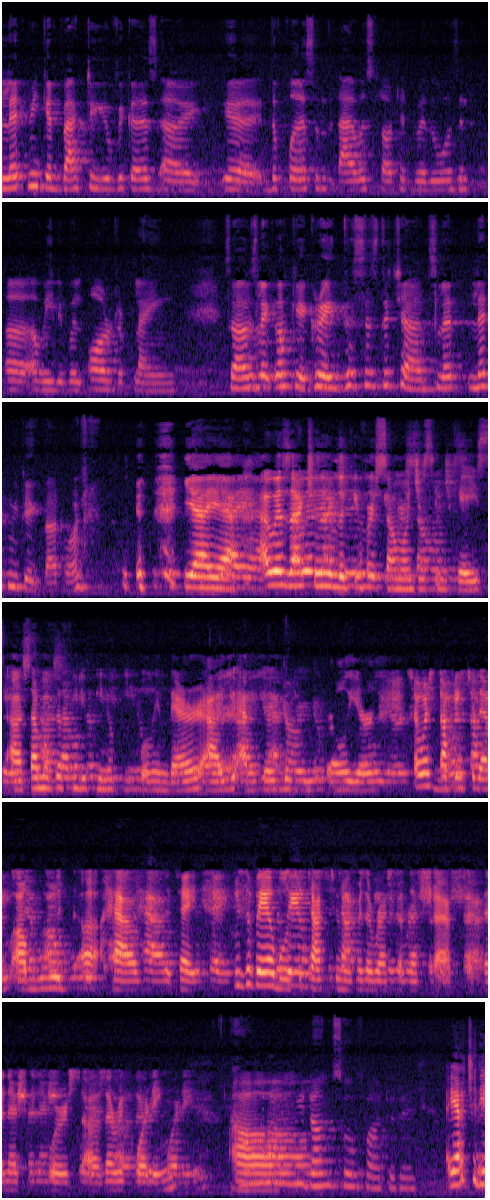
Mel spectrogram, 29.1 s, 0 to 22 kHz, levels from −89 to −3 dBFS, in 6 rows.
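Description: From the start and all the way through, every phrase is followed about a third of a second later by a thinner copy only about 8 dB quieter. This is echo with no canceller: the far end's loudspeaker feeds the speech back into its microphone, and nothing removes it before it returns.

From 18.35 s to 26.06 s the speech turns duller and boxier, with faint new background noise well beneath it, while the loudness stays about the same and there is no gap at either change. The likely cause is the input switching to a poorer device, which passes a narrower band and adds its own noise floor.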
